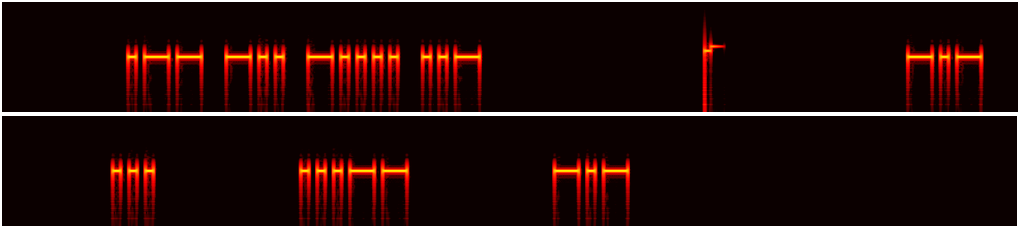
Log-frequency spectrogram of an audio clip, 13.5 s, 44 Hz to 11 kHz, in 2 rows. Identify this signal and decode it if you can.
Morse code, heard as a keyed tone, about 22 wpm, spaced as for 11 wpm, 700 Hz. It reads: WD6U KS3K
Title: USA Call Signs - 4 Characters - 6x Character Spacing - 22wpm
